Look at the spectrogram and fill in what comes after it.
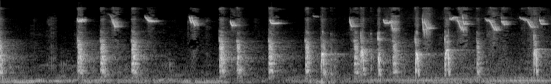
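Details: Squirrel calls played as a hunting lure: sharp broadband chips, each topped by a high, quickly falling squeak, coming in irregular bursts, sparse at first and then denser, over a faint low hum.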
